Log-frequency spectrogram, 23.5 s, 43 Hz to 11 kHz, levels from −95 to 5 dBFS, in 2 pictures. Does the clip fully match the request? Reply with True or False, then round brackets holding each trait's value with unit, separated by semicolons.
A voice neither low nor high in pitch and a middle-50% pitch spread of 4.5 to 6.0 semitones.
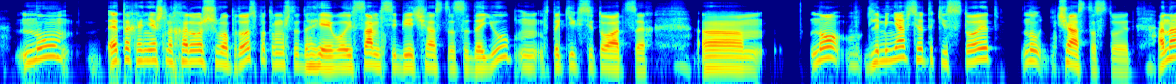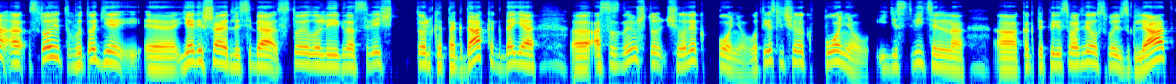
True (160 Hz; 5.2 semitones)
